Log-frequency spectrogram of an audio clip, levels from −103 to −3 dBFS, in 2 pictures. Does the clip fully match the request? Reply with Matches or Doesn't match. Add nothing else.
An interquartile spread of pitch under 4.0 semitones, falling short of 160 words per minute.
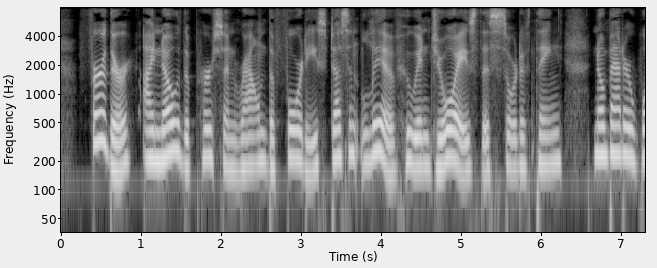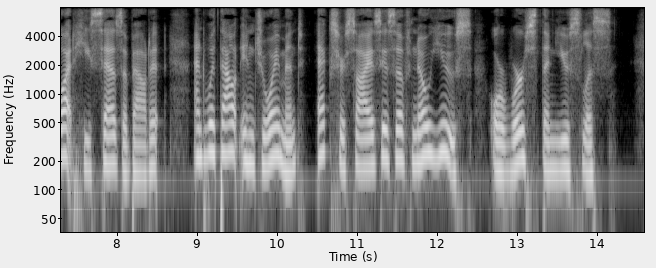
Doesn't match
